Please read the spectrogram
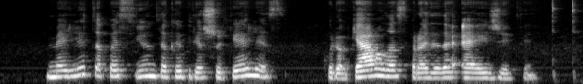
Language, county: Lithuanian, Alytus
